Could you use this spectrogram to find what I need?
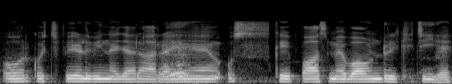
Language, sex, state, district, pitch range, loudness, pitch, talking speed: Hindi, male, Madhya Pradesh, Bhopal, 125-135 Hz, -15 LUFS, 130 Hz, 185 wpm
